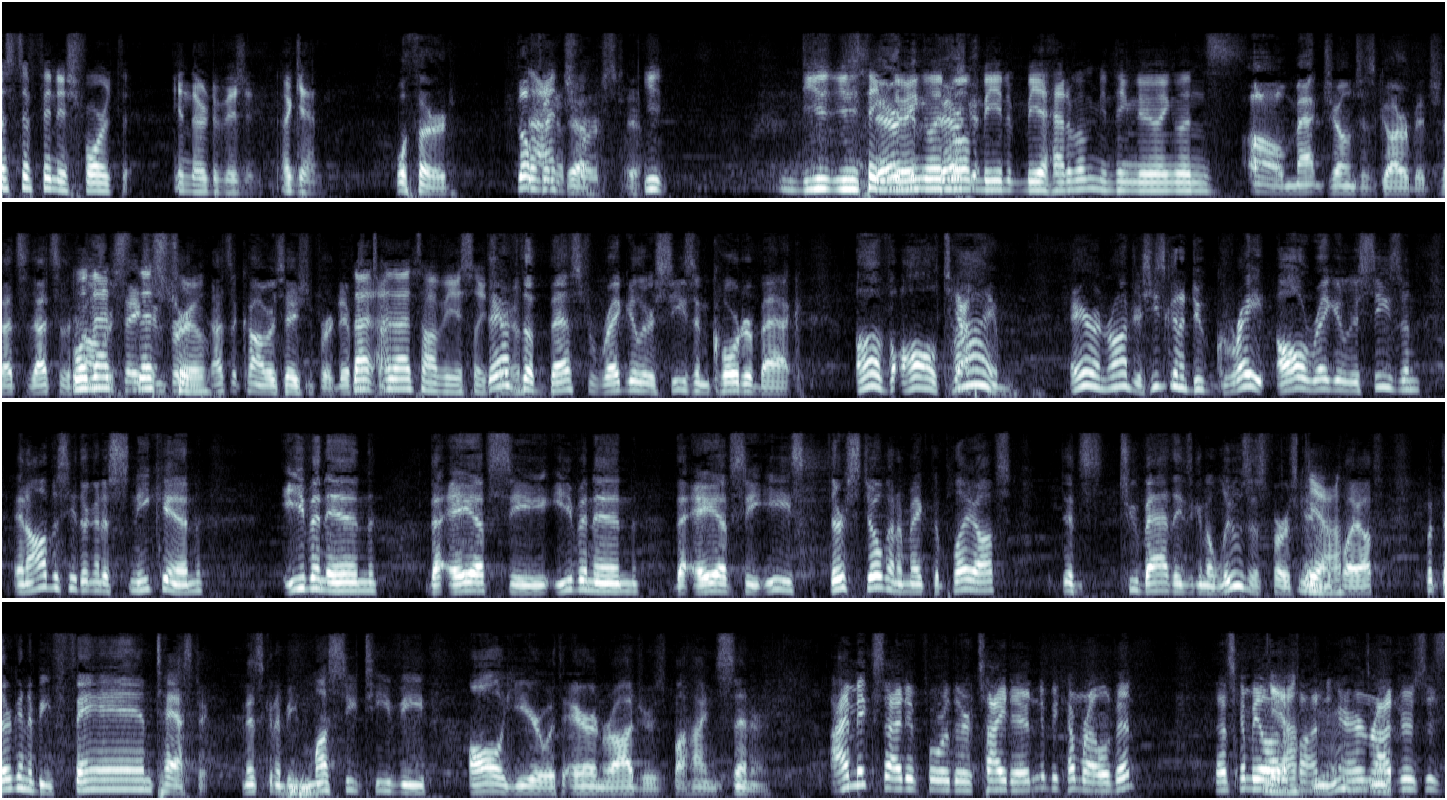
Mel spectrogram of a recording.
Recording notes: The bois are live from Red Door for the shortest show ever.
